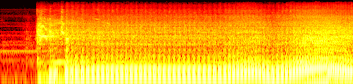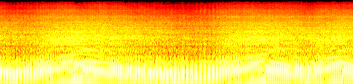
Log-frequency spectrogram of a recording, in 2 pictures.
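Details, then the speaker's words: Newly installed GGB trail edition muffler, with the GoPro placed close to it: engine catches and settles into an even, deep burble, pitch rising and falling with light blips, not crazy loud; healthy exhaust note. "Not crazy loud. Good. Does sound a little better. A little meatier."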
